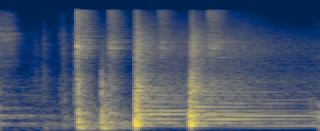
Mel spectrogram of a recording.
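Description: Drum kit played with sticks at a slow, deliberate tempo: after a brief pause, a handful of snare drum strokes mixed with bass drum kicks begin about half a second in, the snare ringing on between hits.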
